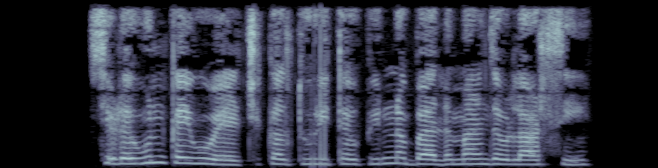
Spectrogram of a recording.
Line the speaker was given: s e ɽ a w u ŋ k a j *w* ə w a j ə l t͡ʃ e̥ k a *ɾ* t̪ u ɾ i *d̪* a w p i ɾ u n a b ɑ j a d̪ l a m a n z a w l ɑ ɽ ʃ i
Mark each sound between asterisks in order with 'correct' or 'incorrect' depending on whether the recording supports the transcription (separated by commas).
correct, incorrect, incorrect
